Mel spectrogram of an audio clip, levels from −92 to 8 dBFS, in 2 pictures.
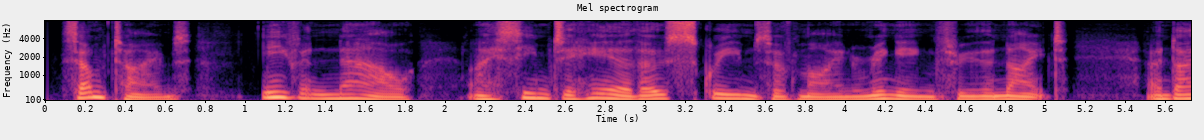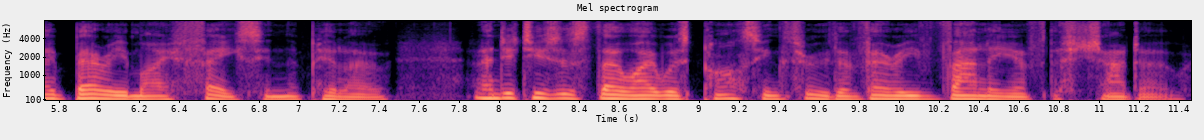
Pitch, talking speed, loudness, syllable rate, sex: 130 Hz, 200 wpm, -19 LUFS, 5.0 syllables/s, male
